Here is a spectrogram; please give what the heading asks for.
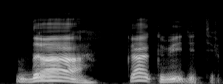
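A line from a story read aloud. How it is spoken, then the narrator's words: Gloomy reply. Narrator (Russian): мрачно ответил Джордж Браун, он же Трип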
